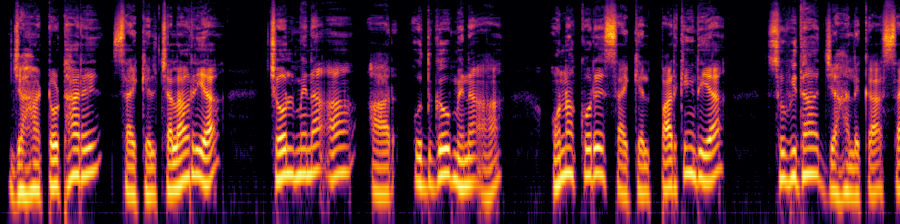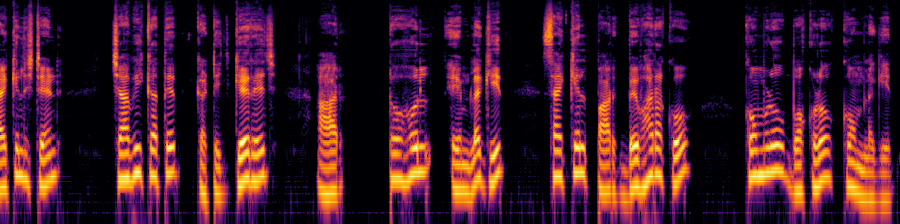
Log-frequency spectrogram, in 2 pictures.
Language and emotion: Santali, neutral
